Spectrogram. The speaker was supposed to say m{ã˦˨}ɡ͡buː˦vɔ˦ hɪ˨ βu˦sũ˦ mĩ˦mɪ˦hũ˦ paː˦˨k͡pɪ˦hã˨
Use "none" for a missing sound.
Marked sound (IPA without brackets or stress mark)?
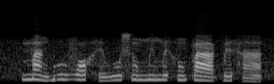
ã˦˨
